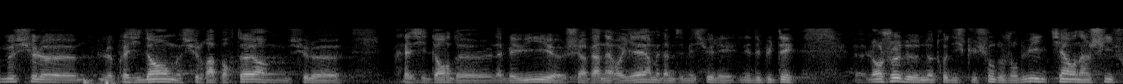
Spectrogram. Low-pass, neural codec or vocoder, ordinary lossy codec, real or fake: 5.4 kHz; none; none; real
